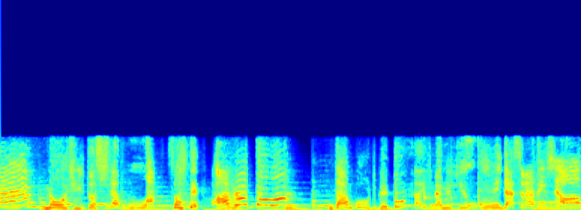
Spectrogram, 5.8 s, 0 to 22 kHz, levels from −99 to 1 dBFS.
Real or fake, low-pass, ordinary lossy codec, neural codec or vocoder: fake; none; none; codec, 16 kHz, 1 kbps, X-Codec, HuBERT features, trained on general audio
